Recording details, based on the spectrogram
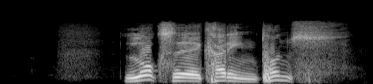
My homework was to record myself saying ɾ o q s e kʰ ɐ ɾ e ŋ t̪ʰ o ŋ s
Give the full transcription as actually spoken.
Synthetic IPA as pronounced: l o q s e kʰ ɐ ɾ i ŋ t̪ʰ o n s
